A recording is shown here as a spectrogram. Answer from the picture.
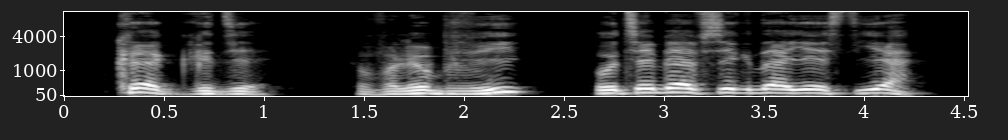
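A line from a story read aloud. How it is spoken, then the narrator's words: Short laugh. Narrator (Russian): хохотнул Кирк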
